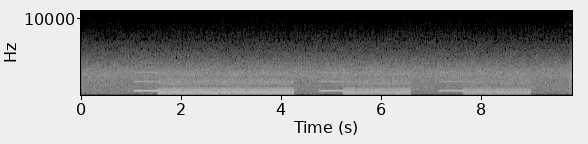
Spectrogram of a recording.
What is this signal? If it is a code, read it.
POCSAG pager data (1200 baud), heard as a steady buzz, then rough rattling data, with radio hiss and a squelch burst at the end.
